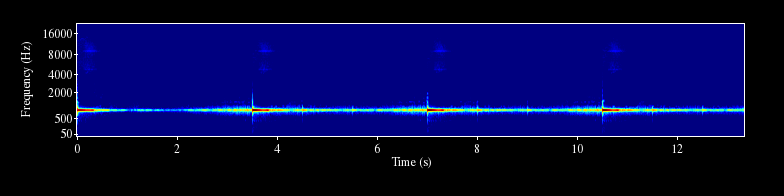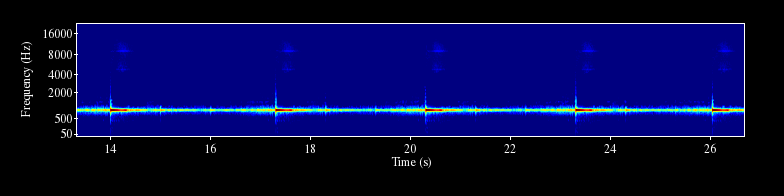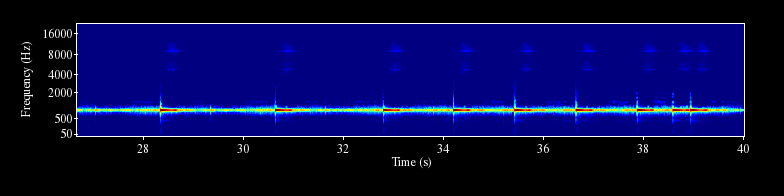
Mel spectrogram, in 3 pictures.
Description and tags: A sine wave with a reverb and delay, with a reverse-reverb underneath.
ping, sonar, sub, submarine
